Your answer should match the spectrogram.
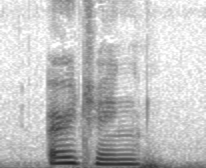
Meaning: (adjective) urgent; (verb) present participle and gerund of urge
- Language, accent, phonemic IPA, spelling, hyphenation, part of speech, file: English, US, /ˈɝd͡ʒɪŋ/, urging, urging, adjective / verb, En-us-urging.ogg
